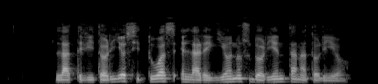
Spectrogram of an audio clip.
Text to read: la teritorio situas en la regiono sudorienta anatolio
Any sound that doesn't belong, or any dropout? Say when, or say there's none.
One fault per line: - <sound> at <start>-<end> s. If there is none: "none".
none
